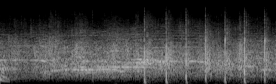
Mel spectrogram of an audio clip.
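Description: Church congregation breaks into applause, a broad wash of crowd noise and voices giving way to a series of sharp, separate claps in loose rhythm toward the end.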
